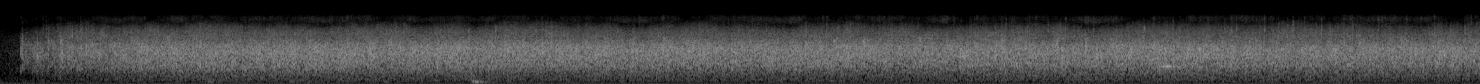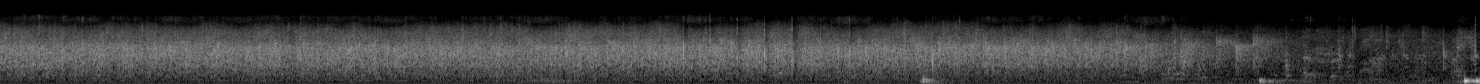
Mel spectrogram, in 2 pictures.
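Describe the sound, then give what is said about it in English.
An audience applauds in a long, steady wash of clapping that holds at an even level for nearly half a minute before thinning out at the end. No voices are heard. “we thought we'd give you something to clap about this morning.”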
